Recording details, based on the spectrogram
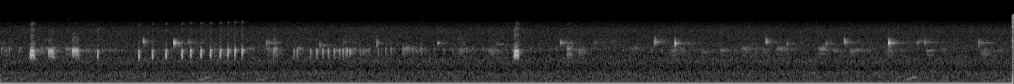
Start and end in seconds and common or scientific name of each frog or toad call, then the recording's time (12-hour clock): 0.2	3.6	Bischoff's tree frog
1.3	10.0	Cochran's lime tree frog
1.9	2.4	Leptodactylus latrans
5.0	5.4	Bischoff's tree frog
8.9	10.1	Leptodactylus latrans
11:00pm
